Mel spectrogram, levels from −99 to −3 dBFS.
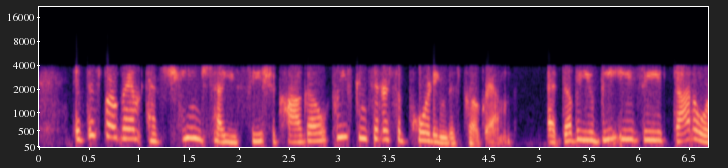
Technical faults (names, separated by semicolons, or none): tandem speech coding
